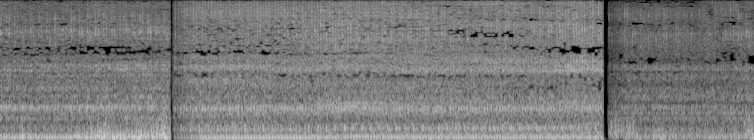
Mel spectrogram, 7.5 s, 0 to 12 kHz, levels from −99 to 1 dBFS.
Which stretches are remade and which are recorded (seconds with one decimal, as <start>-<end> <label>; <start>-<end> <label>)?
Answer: 0.0-1.2 recorded; 1.2-1.7 remade; 1.7-3.4 recorded; 3.4-4.3 remade; 4.3-7.5 recorded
